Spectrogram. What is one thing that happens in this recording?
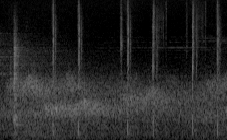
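Footsteps thud on wooden planks at a steady pace.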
